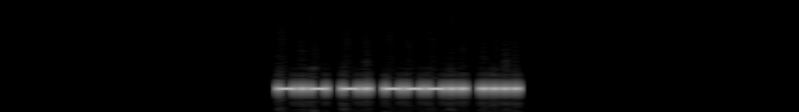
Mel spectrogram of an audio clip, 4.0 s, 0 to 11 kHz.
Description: Morse code, heard as a keyed tone, about 46 wpm, 700 Hz. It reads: KN8H
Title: USA Call Signs - 4 Characters - Repeated 2x - 45wpm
